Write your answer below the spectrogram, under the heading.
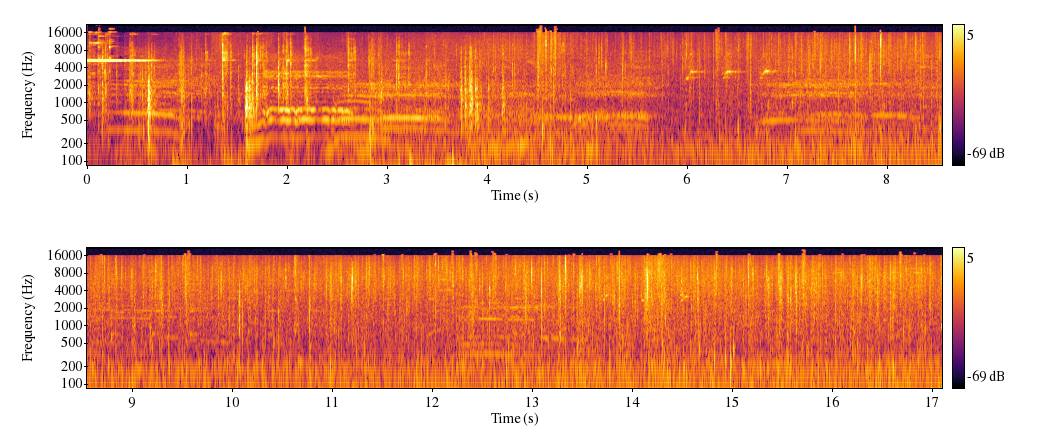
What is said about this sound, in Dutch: Ze staan al een tijdje voor het hek te dringen, dus laat de schapen maar los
